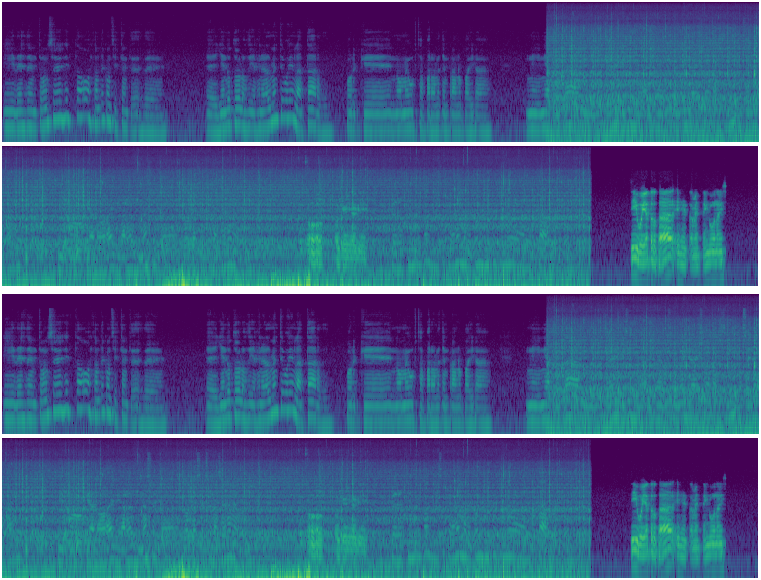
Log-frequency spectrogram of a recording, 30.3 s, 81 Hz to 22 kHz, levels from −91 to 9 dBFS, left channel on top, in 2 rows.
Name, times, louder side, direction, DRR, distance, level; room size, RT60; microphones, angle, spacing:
voice 1, 0.0-3.3 4.1-6.6 6.9-9.8 10.5-15.9 16.3-20.2 21.4-22.1 22.9-26.3, right 2 dB, 35° right, 6.9 m, -41 dB
Rain, 10.9-26.9, equal, 10° left, 2.2 m, -27 dB
voice 2, 21.2-22.5 27.7-29.6, left 3 dB, 85° left, 2.3 m, -25 dB
head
